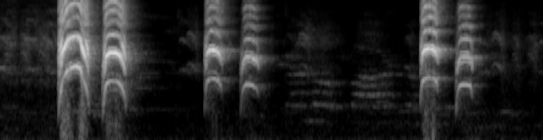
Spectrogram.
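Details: Parrot, said to be talking, utters three pairs of loud, high, arching squawk-like syllables separated by short silences, each pair quick and sharply bounded.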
